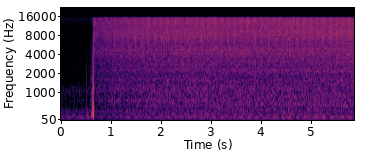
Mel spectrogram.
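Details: Non-turbo Nissan R33 cold start after about 2 days parked: hard crank catches sharply, then a lumpy, unevenly stumbling idle with misfire that clears after about 10 minutes warm. Coilpacks, injectors, gasket and fuel supply checked fine; cause unclear.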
